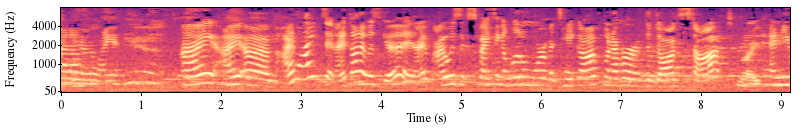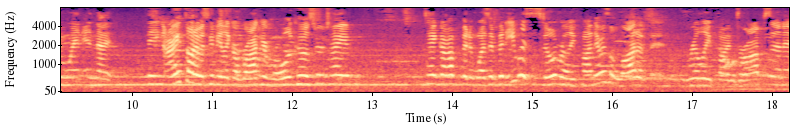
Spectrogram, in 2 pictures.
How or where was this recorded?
busy venue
